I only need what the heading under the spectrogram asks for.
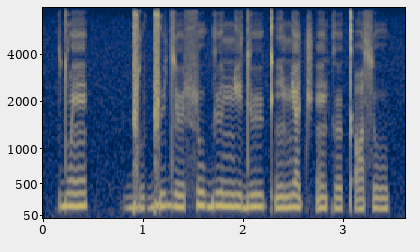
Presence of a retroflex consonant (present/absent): absent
